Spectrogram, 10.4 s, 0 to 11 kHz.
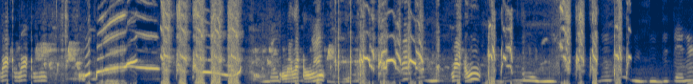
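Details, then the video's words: Parrots talking together, dated 7 August 2025: a busy mix of squawks, whistled rising and falling notes, and speech-like chatter, with sharp clicks and harsh bursts throughout. "parrot talking together"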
